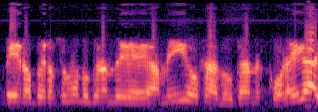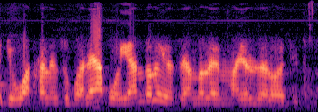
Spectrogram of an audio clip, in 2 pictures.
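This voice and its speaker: A young Puerto Rican man speaks Spanish with a Puerto Rican accent, answering a radio interview over the phone. His voice sits a little high and sounds bright and forceful. He tells his story earnestly and repeats words as he goes. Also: steady tone, brisk, muffled recording. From Puerto Rico. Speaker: interviewed boxing champion.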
